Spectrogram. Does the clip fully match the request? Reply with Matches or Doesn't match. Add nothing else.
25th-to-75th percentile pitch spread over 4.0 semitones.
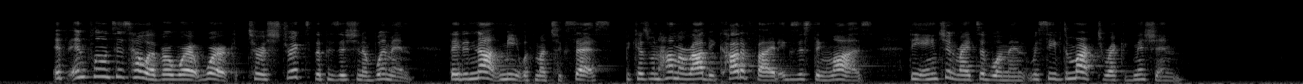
Matches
